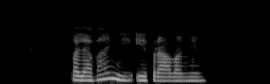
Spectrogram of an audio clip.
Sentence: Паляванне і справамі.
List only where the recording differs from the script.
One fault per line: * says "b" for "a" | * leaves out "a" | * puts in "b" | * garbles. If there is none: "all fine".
all fine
